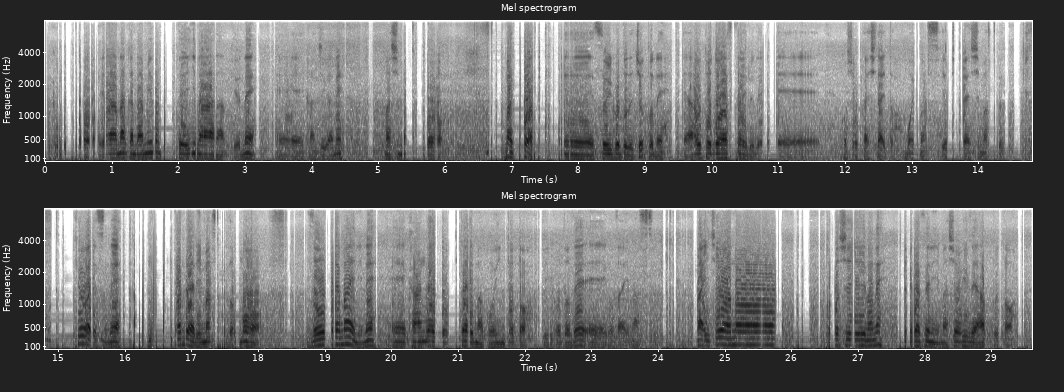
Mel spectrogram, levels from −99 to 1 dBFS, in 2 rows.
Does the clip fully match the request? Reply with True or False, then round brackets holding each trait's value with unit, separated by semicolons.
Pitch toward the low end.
True (100 Hz)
